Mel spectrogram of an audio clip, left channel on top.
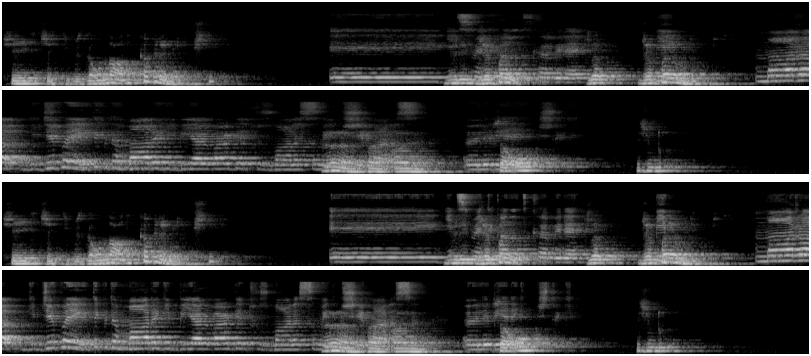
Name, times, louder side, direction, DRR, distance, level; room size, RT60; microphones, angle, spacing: voice 1, 0.0-2.0 4.4-5.2 5.8-6.1 6.4-7.0 11.3-12.3 13.0-13.4 14.4-14.7, right 1 dB, 10° right, 2 dB, 1.3 m, -20 dB
voice 2, 3.3-5.9 6.5-6.7 7.5-12.2 12.7-13.5, right 2 dB, 65° right, 2 dB, 2.9 m, -26 dB
13.0 x 11.5 x 7.0 m, 1.0 s
head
